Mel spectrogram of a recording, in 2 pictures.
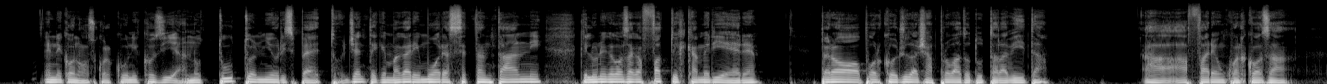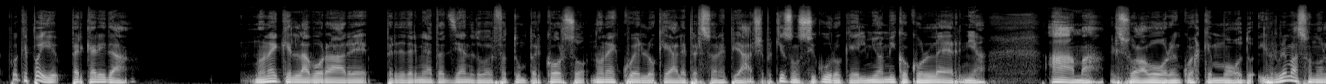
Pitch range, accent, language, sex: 95-110 Hz, native, Italian, male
